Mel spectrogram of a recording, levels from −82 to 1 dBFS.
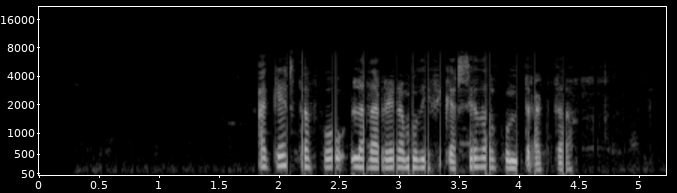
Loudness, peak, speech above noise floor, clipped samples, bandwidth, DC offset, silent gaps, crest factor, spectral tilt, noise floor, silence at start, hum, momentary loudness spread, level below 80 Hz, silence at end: -30 LUFS; -12 dBFS; 36 dB; under 0.1%; 7.6 kHz; under 0.1%; none; 20 dB; -5 dB/octave; -65 dBFS; 1.8 s; none; 8 LU; -62 dBFS; 0.8 s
